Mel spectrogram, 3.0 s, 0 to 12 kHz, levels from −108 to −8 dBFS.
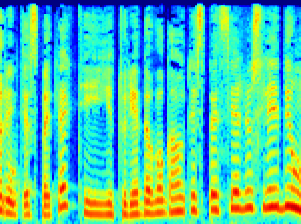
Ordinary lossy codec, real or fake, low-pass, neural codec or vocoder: MP3, 48 kbps; fake; 10.8 kHz; codec, 32 kHz, 1.9 kbps, SNAC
